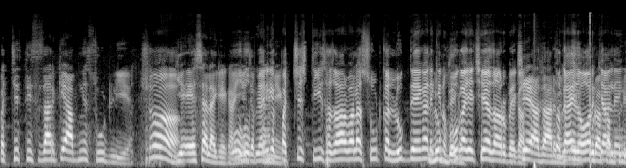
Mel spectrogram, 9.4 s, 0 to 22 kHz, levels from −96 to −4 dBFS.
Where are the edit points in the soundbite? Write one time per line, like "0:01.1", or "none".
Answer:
none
